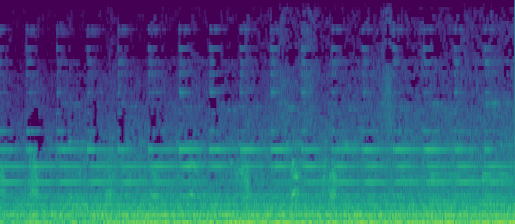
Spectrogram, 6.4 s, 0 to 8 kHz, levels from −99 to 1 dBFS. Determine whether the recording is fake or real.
real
